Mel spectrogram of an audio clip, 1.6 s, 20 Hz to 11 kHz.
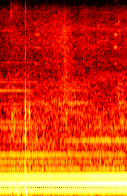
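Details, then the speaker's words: Gardco Lighting 250W HPS parking lot fixture's magnetic ballast humming steadily, low hum with a buzzy overtone, while the lamp warms up after startup; normal ballast hum. "You can hear my ballast humming away on my GuardCo lighting parking lot fixture."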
